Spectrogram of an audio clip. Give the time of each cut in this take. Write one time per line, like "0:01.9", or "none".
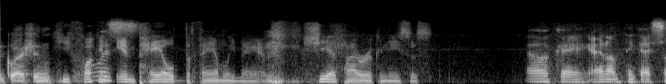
0:03.0

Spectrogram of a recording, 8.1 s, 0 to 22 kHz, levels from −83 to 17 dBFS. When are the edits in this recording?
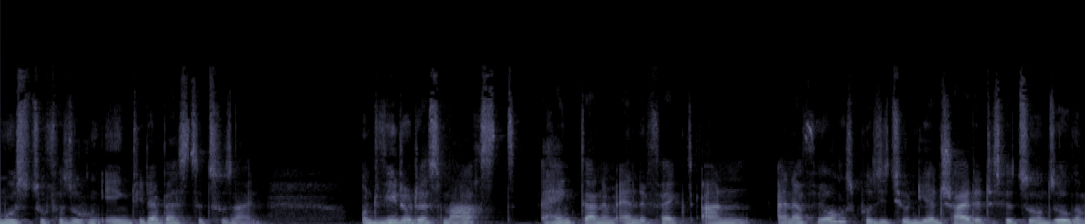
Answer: none

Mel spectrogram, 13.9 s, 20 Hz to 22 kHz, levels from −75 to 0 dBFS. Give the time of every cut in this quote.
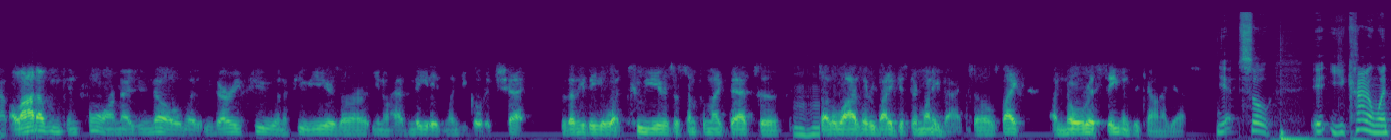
0:08.2

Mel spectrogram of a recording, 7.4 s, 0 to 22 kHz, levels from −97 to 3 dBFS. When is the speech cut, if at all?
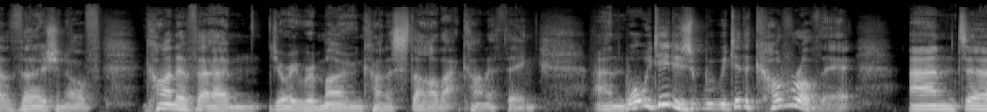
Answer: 0:04.7

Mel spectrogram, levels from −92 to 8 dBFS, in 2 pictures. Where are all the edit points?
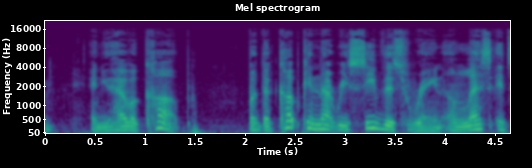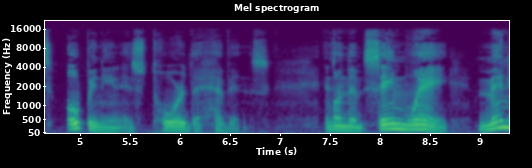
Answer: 0:07.5

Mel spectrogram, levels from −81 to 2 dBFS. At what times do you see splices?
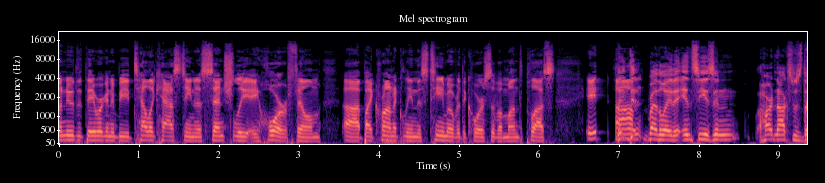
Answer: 0:07.4

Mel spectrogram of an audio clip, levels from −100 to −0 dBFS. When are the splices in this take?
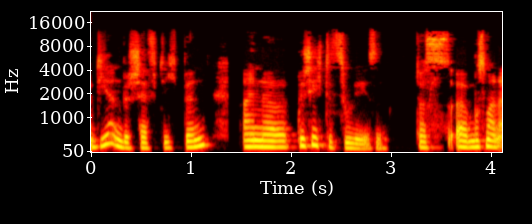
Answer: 0:01.4

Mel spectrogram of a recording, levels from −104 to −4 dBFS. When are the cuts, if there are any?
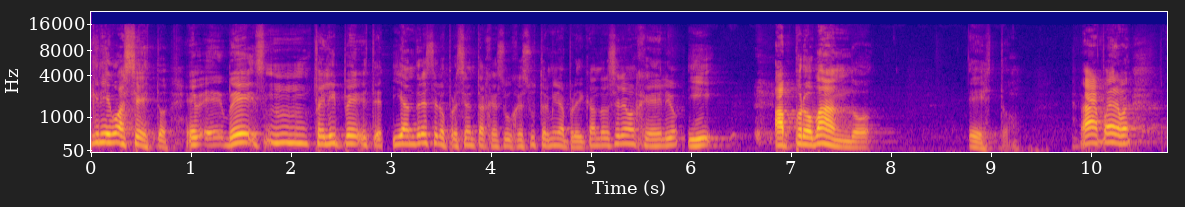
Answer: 0:02.9
0:05.9
0:09.8

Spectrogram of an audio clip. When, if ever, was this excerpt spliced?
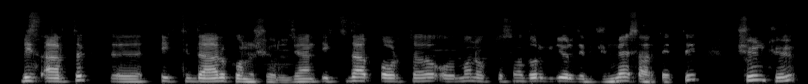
0:07.2

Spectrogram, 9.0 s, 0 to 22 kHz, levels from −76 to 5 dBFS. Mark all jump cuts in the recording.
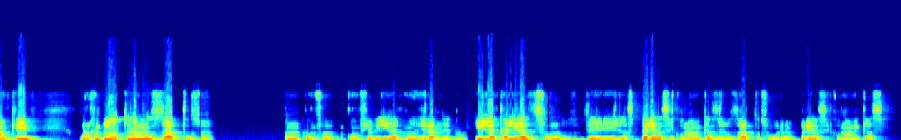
0:04.7

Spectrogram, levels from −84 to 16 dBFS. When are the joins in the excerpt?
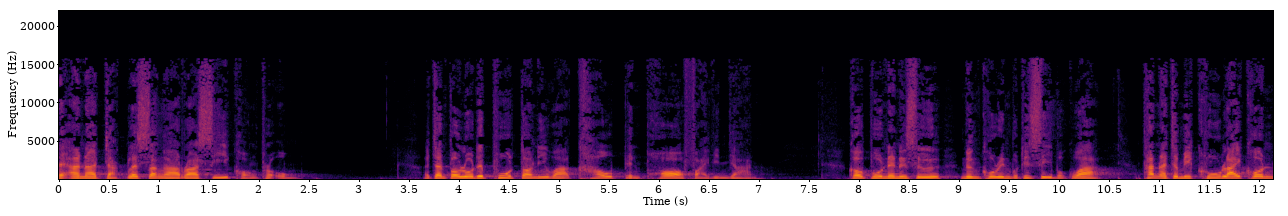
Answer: none

